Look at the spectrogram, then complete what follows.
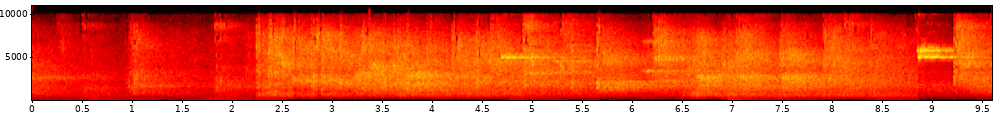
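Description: Table tennis ball striking bats and the table during a rally: a few sharp ticks over steady background noise.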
